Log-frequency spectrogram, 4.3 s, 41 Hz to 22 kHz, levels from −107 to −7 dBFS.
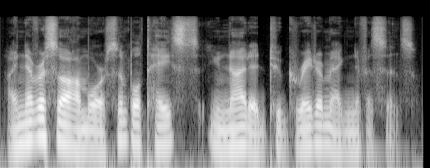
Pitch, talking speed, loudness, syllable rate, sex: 90 Hz, 140 wpm, -19 LUFS, 5.0 syllables/s, male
